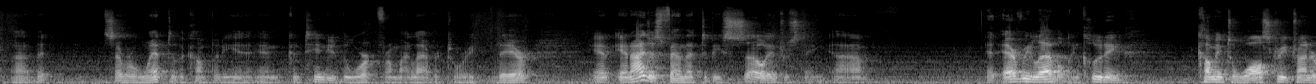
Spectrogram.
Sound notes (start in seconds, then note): none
